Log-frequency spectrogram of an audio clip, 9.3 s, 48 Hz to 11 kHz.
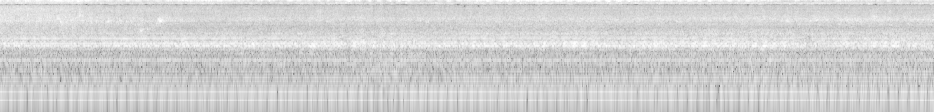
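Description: CNC milling machine running a carbide key cutter slowly through 316 stainless steel at about 700 RPM under flood coolant: a steady machine hum with several held tones and a constant hiss.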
